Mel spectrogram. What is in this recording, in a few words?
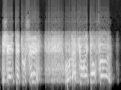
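on fire, mood medium, French; War Thunder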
